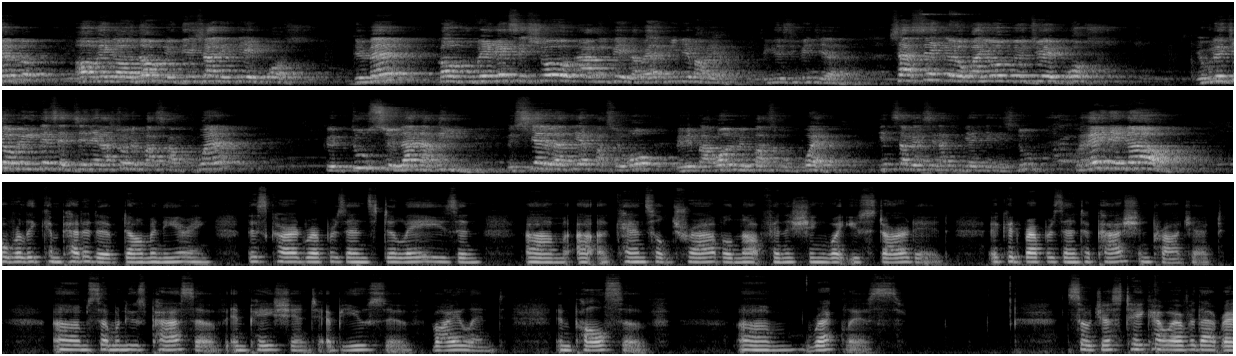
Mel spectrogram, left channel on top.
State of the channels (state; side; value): different; both; correlation -0.01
